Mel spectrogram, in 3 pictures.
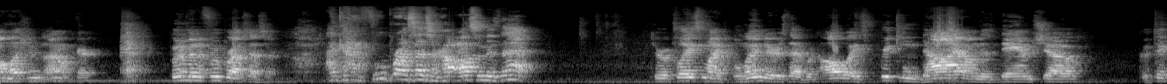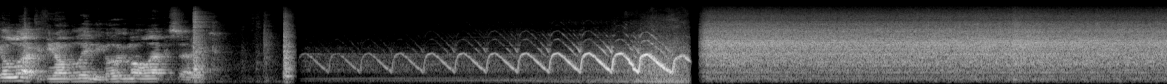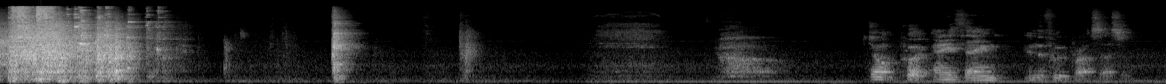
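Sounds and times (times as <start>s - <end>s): warbling siren-like tone: 14.7s - 18.6s
food processor whirring: 18.2s - 23.4s.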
